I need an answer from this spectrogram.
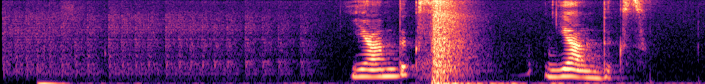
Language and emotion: Russian, neutral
